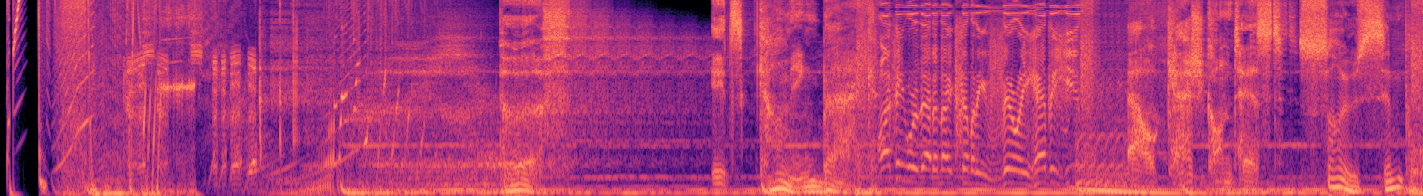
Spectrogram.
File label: Promos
